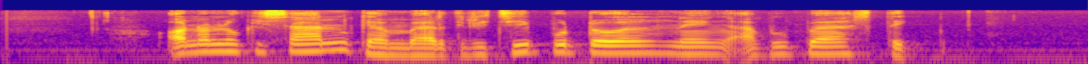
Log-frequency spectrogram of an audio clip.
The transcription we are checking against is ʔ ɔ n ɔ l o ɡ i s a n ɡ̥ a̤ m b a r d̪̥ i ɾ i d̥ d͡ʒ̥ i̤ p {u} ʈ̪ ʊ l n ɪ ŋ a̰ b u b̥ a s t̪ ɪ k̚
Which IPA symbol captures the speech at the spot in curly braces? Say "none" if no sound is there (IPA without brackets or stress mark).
u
